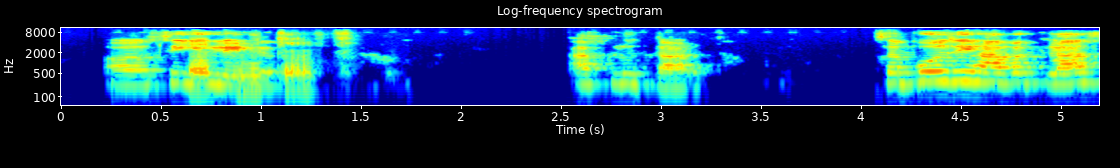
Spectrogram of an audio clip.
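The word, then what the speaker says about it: à plus tard: And then aplu tard. A plus We don't later.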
